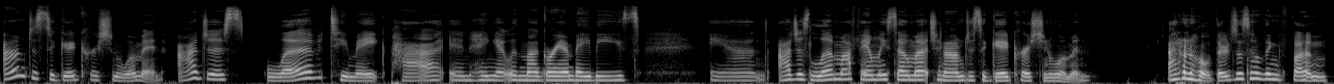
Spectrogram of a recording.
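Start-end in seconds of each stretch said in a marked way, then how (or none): 0.0-10.9 mock southern accent. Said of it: "fun to talk in a southern accent and be like".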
